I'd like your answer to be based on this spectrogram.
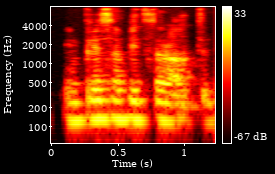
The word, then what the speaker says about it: Impresa Pizzarotti: So you work for Impresa, and this is where my Italian is not good, Impresa Pizzarotti. Now you're going to pronounce that properly for me. – That's perfect. Impresa Pizzarotti, that's perfect.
